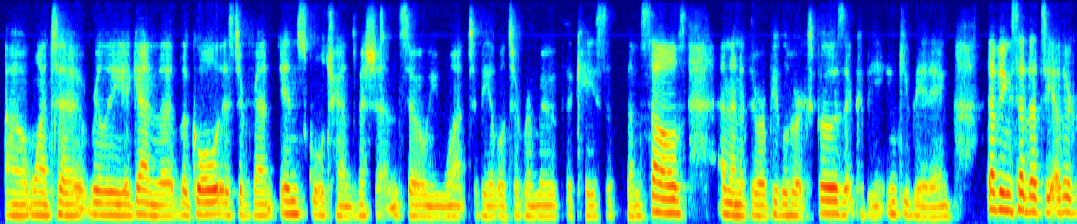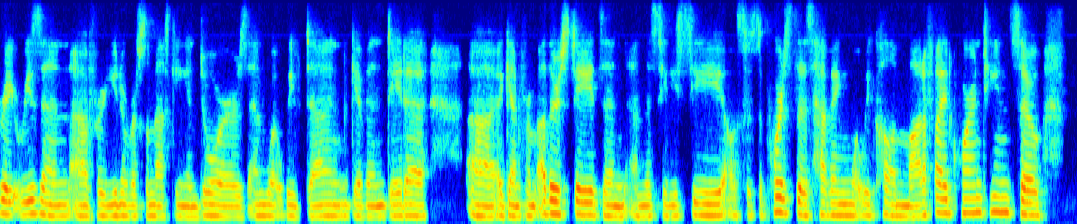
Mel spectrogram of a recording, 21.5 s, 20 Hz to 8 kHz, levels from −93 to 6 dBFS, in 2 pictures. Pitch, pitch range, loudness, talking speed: 150 Hz, 140-165 Hz, -21 LUFS, 215 wpm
